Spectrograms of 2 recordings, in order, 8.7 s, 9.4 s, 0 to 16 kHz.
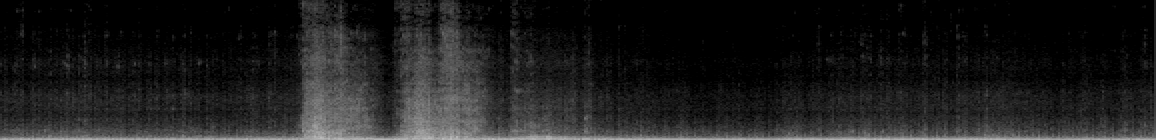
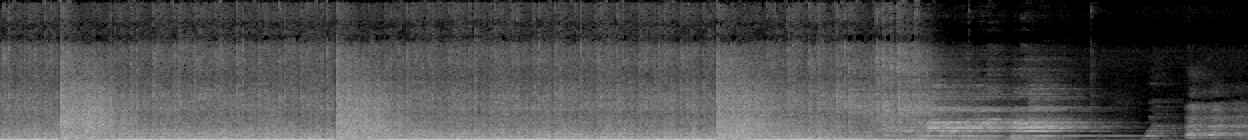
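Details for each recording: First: Stroked 400 big block Dodge/Mopar, first run after work, no brake booster or exhaust fitted yet, temp 180–200 with fan cycling, no leaks: deep steady rumble with quick throttle blips, even and clean, sounds good. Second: Stroked 400 big-block Dodge (Mopar) cranking with MSD ignition: heavy low rumble broken by a deep boom every two to three seconds, backfiring through the exhaust; timing suspected, plug wires had been moved, distributor untouched since dyno.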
